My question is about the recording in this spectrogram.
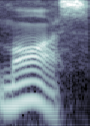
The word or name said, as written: moss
